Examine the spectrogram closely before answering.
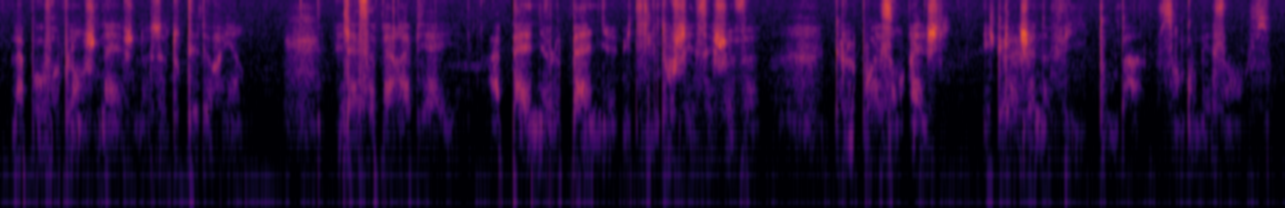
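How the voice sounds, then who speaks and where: Whispering at a fairly slow pace, a woman leaves long, frequent pauses while noticeable background noise continues. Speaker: ASMR reader. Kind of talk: ASMR fairy tale reading, whispered. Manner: whispered, soft.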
